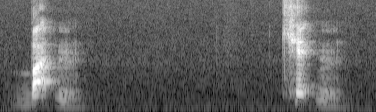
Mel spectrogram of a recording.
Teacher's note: So you notice that the T is not releasing, and I'm going directly from T to N.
